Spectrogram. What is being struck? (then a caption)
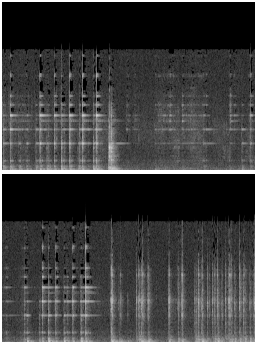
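Manual coffee grinder with brass bowl. Fingertips and nails tap around the hollow brass hopper bowl and upper rim of a small antique manual coffee grinder with a white ceramic body labelled CAFE and a wooden base and drawer. Quick, bright metallic taps with short ringing tones come in uneven bursts, with a quieter stretch of soft handling in the middle.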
